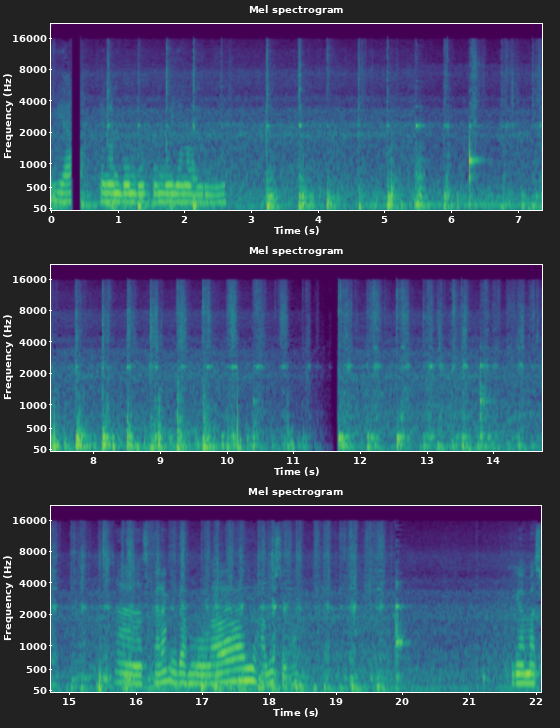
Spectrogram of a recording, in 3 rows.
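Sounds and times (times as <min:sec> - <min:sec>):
pestle pounding in stone mortar: 0:00.4 - 0:02.5, 0:03.2 - 0:20.1.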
